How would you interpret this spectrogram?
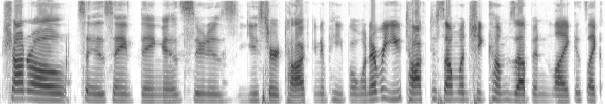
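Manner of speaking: ordinary talk, nothing marked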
